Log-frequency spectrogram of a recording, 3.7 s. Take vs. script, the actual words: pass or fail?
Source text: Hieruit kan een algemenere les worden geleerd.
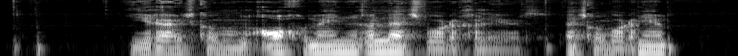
fail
